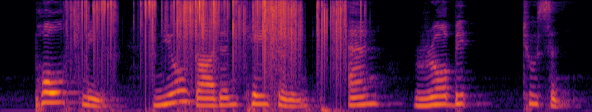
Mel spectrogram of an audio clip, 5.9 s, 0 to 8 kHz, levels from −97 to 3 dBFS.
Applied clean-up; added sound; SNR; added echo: none; Glass; 0 dB; reverberation time 0.2 s.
